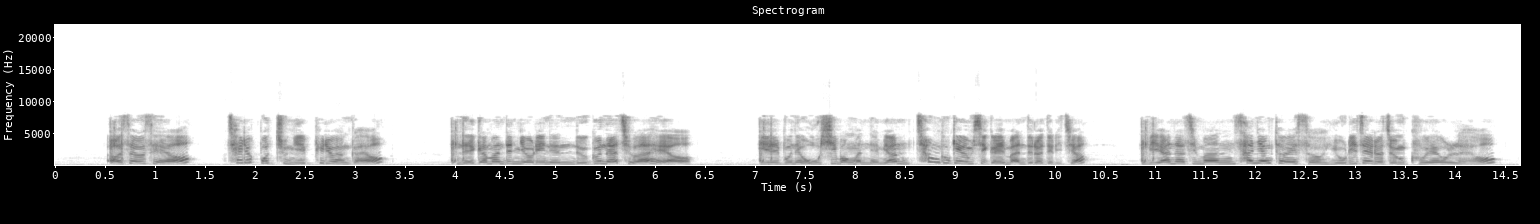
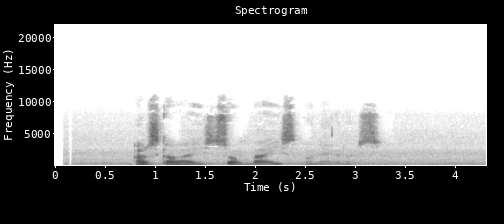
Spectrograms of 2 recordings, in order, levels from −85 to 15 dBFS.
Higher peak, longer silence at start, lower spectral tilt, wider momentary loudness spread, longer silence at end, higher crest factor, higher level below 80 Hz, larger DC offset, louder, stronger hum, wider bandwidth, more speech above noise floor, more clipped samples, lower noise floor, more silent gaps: second, -14 dBFS vs -6 dBFS; first, 0.5 s vs 0.1 s; second, 1.5 dB/octave vs -3.5 dB/octave; second, 9 LU vs 22 LU; first, 0.25 s vs 0 s; about the same, 22 dB vs 24 dB; about the same, -68 dBFS vs -66 dBFS; neither; second, -33 LUFS vs -27 LUFS; neither; first, 13 kHz vs 11.5 kHz; first, 34 dB vs 22 dB; neither; first, -69 dBFS vs -49 dBFS; neither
